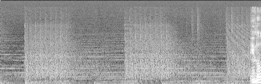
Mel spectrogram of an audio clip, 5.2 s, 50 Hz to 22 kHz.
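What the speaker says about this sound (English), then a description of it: "only a machine gun left. Like 50 cal, yeah, I completely forgot it has a 50 cal on top" A .50 cal machine gun mounted on top of an APC fires in Wargame Red Dragon, with two or three separate bursts of rapid rattling shots at a moderate distance and short pauses between them.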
